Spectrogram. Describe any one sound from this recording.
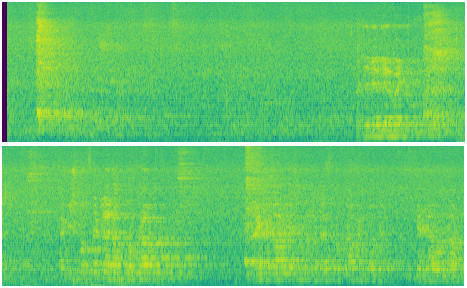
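A man speaks steadily into a microphone in a large echoing hall.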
